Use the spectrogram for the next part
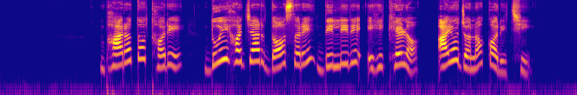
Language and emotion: Odia, neutral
